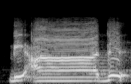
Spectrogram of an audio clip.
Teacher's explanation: ہم نے یہاں پہ دال کو ساکن کر کے کلکلا کیا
